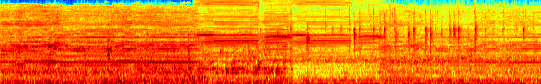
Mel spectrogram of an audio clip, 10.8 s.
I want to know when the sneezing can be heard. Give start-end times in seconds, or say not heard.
not heard.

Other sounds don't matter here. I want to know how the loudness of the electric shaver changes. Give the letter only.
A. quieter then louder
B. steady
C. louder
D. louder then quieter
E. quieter
E.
